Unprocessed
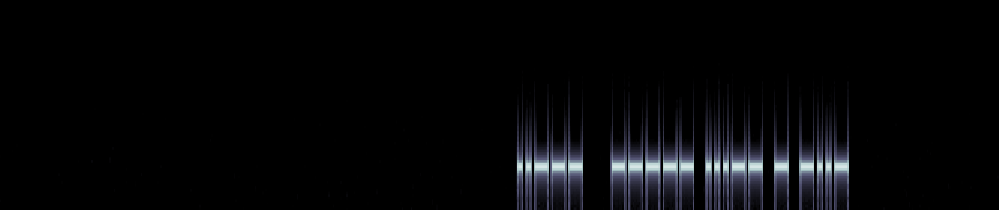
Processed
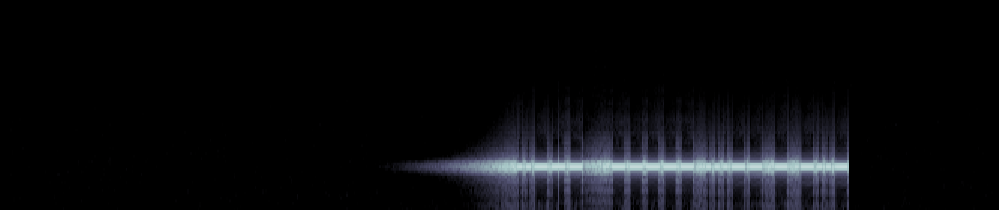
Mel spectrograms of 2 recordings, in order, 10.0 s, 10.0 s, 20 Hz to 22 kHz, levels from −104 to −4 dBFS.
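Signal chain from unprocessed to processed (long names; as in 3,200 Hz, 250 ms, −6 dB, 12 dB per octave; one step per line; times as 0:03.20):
peak hold with a rise ahead of every peak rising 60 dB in 0.99 s
0:05.58–0:06.95: comb filter 6 ms, depth 86%
brickwall limiter −19.5 dBFS, peak gain reduction 6 dB
level −2 dB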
